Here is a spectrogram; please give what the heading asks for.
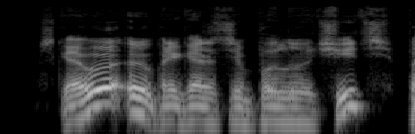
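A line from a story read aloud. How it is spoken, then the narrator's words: Drunken mutter. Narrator (Russian): пробормотал майор, сильно опьяневший к тому времени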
